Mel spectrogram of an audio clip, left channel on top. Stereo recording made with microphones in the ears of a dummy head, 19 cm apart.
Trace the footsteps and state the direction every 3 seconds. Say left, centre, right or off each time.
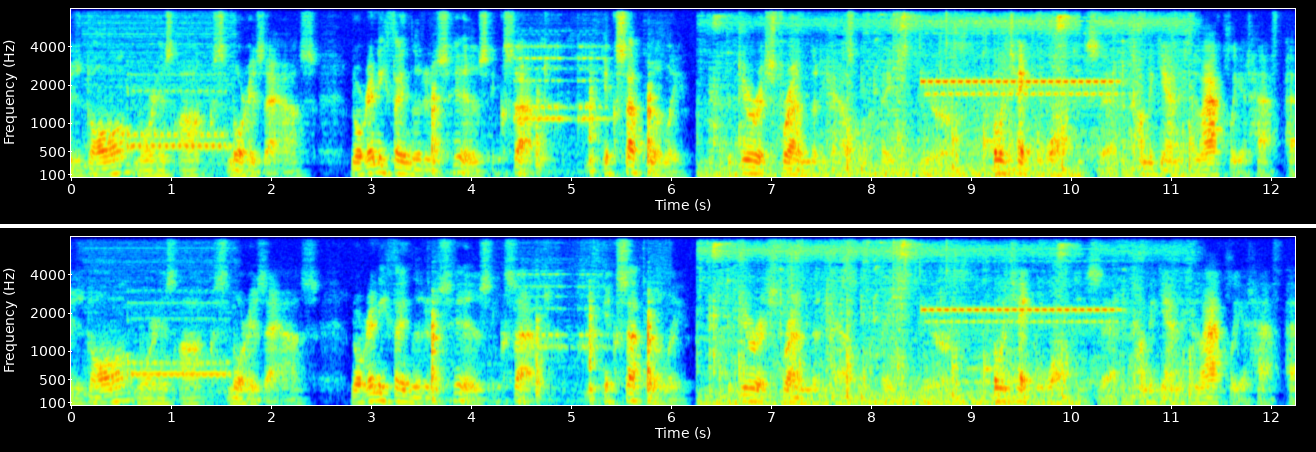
off, right, right, left.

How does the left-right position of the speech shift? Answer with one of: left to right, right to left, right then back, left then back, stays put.
stays put.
